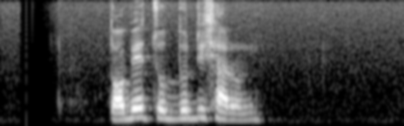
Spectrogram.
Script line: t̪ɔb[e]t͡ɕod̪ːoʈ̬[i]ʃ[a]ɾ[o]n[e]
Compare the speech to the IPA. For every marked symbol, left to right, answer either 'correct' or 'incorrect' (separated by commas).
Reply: correct, correct, correct, correct, incorrect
